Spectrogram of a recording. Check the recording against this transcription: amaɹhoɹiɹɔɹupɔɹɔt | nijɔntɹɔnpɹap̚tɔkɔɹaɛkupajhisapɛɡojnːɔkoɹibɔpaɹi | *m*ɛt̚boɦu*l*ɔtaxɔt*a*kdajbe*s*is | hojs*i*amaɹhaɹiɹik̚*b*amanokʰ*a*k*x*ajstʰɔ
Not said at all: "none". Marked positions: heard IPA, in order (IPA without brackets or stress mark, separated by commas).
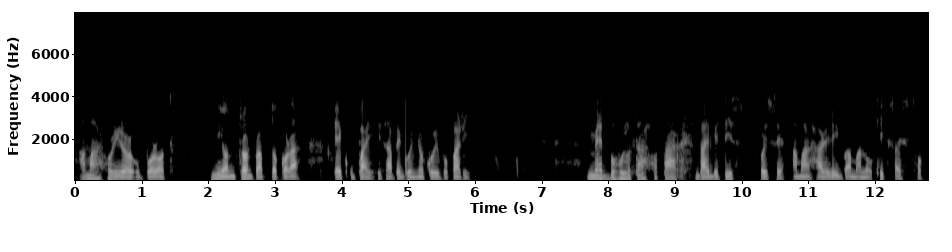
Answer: m, l, a, t, ɛ, b, i, s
